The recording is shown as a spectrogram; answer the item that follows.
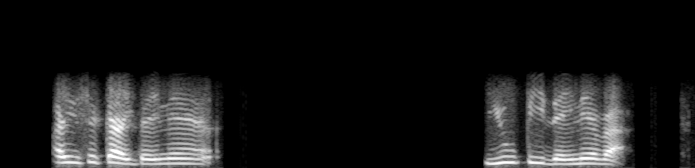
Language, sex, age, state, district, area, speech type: Manipuri, female, 30-45, Manipur, Imphal East, rural, conversation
